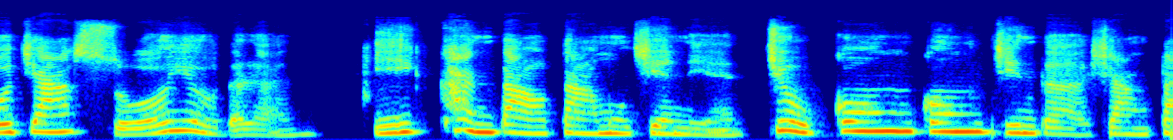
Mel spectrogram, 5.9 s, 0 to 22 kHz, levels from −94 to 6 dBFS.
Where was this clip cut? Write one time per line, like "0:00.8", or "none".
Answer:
0:03.8
0:05.0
